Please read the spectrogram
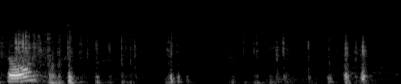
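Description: Typing on a computer keyboard: a string of short, irregular key clicks.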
